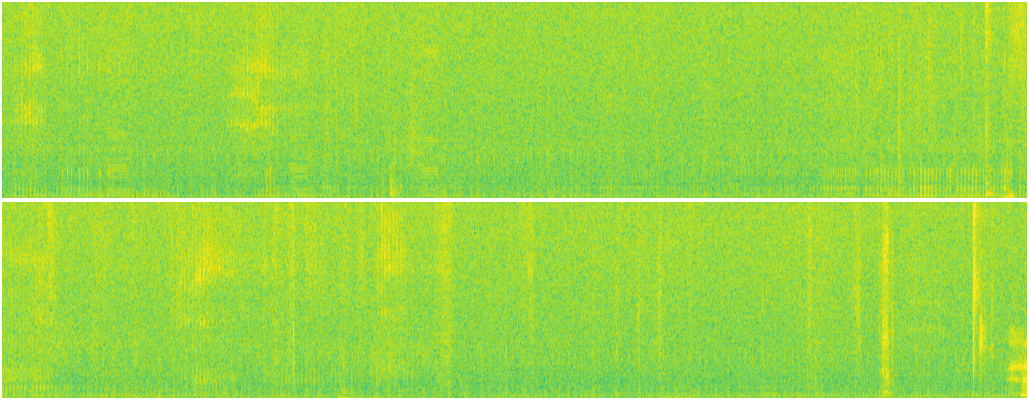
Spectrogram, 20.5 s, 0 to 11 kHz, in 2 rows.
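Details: Kitten 13473, awaiting adoption at The Cat House on the Kings, purrs steadily and low for about twenty seconds, a continuous rumbling drone with faint soft rustles and a brief knock near the middle.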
